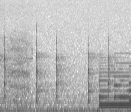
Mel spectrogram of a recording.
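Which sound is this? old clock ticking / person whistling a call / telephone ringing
old clock ticking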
